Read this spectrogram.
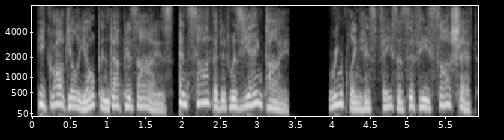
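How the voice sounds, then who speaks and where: An audiobook narrator reads a fantasy novel aloud in a steady, plain storytelling style. His voice is mid-range at a normal speed, and the recording is dry with studio quality.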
